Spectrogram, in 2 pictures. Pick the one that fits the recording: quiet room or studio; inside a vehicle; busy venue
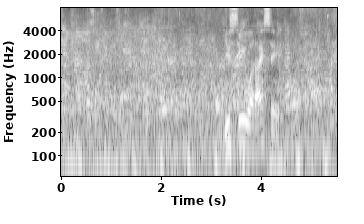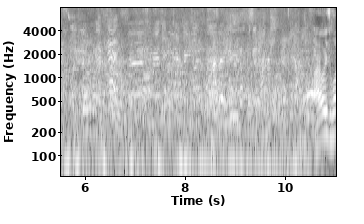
busy venue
